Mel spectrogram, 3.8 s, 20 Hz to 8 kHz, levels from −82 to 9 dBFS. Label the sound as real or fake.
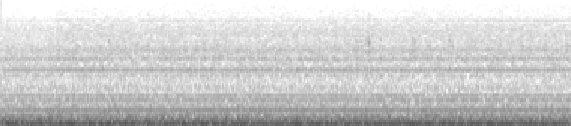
real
